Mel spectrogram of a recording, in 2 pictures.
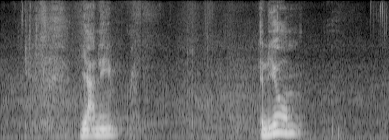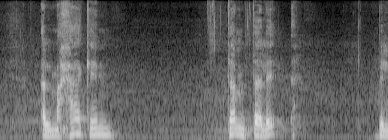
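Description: A middle-aged man speaks calmly and close into a microphone, in short bursts with pauses.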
